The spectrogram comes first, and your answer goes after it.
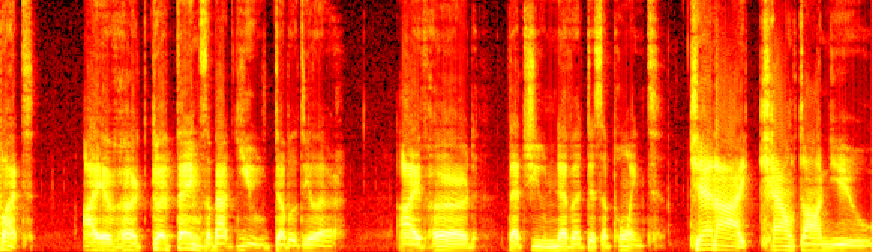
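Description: Using a put-on character voice, a man speaks at a fairly low pitch and a very slow pace. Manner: smug, casual, mocking.

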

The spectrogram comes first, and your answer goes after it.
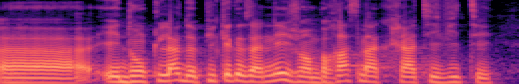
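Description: Fairly high pitch and ordinary pitch variation from a man. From Martinique. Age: 30s. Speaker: entrepreneur; interview guest. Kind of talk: interview. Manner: hesitant, with many fillers. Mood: calm, reflective. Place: studio. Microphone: lapel.

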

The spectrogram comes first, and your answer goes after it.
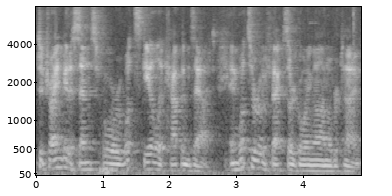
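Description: A man speaks over light background noise, with audible echo from the room. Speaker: research scientist. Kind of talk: conference talk. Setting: stage with audience. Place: hall.

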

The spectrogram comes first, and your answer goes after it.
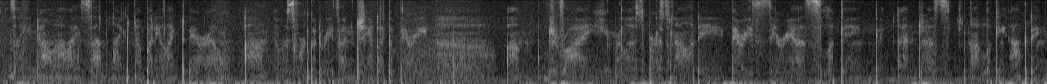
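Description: A soft-spoken woman is whispering at a moderate pace. Loud background noise surrounds her. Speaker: storytelling vlogger. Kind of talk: casual vlog chat. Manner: close soft whisper into microphone. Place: home room. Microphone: studio mic.

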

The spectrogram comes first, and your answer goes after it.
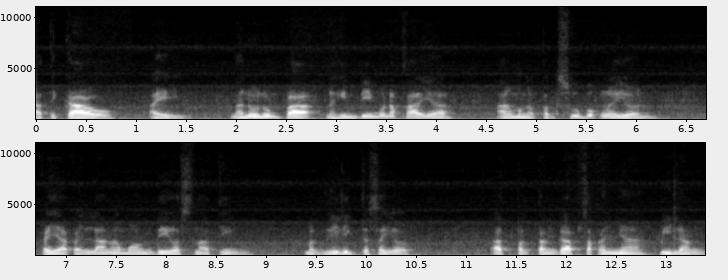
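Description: With long, frequent pauses, a man speaks fairly slowly at a fairly low pitch in a dark, mellow tone with fairly even intonation. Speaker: religious storyteller. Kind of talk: testimony.

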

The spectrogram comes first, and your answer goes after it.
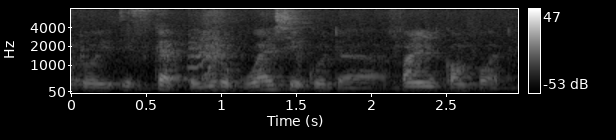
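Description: Amid light background noise and audible room echo, a man at medium pitch speaks at a fairly quick pace. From South Sudan. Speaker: scholarship student. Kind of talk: personal interview. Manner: halting. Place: office. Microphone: camera far.

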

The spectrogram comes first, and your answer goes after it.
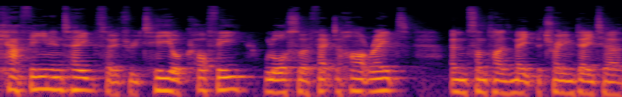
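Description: A man's voice, with ordinary pitch variation, moves along at a moderate pace. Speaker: coach explaining training. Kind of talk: tutorial. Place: home room. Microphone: camera far.

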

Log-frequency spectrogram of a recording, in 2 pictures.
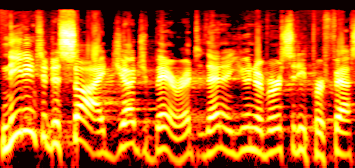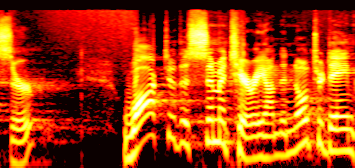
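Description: Noticeable background noise sits behind a man speaking in a high pitch. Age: 50s. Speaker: pastor. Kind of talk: sermon; prayer. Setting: church.

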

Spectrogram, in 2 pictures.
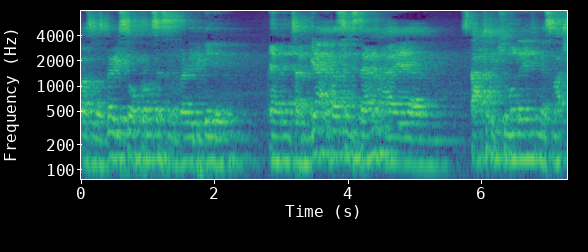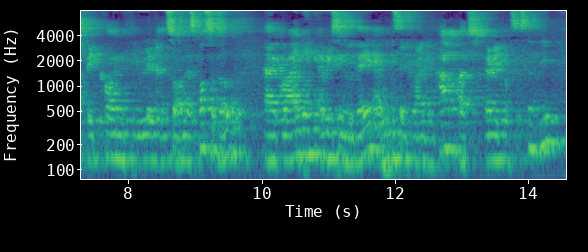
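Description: Dark and mellow in tone, a man speaks at medium pitch and a moderate pace. His intonation is fairly even, with audible room echo.

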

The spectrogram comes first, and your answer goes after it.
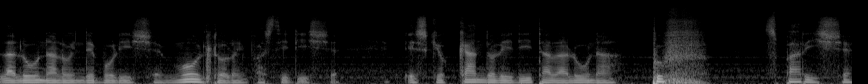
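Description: Man's very deep, low voice, very slow and fairly even, with long, frequent pauses. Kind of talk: bedtime story, rhyming creepy tale read aloud.

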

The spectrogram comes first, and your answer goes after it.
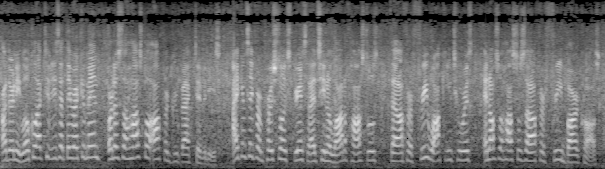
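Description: A man talks at a very fast pace in a raised, projected voice over light background noise. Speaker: travel vlogger. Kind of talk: casual vlog tips. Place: garden. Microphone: camera far.

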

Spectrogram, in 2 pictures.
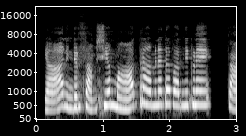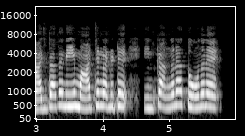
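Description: A woman speaks in a cartoonish character voice at an extremely high pitch. Her pace is moderate, and her pitch varies an ordinary amount.

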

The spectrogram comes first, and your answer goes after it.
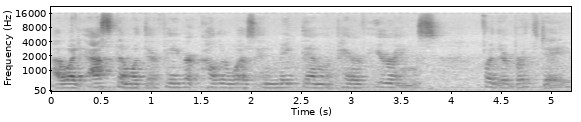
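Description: A woman speaks with audible room echo around her voice. There is light background noise. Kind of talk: interview. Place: home room. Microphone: camera far.

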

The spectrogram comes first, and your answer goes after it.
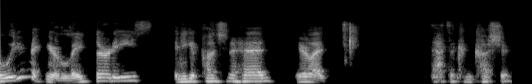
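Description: With an American accent, a man speaks at a moderate pace in a fairly high, somewhat breathy voice with ordinary pitch variation and long, frequent pauses, recorded with a dry, close sound and no echo. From US Midwest. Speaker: novelist and martial artist. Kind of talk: interview conversation. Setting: video call. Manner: halting, many fillers.

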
